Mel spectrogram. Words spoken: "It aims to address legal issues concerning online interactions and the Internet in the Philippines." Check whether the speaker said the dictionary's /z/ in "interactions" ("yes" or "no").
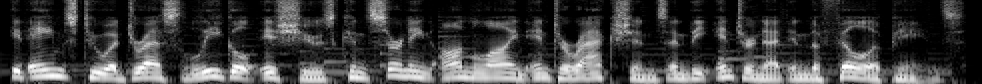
yes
